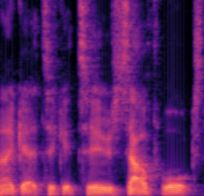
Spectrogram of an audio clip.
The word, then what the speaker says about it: Southwark: It's called, it's pronounced Southwark, right? But it's spelled South and then W-A-R-K. So me in my Spanish mode, I'm reading it literally.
